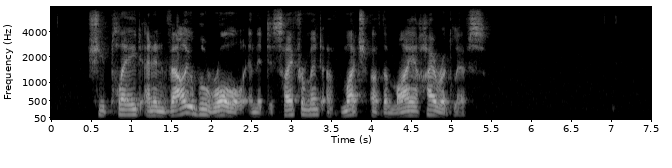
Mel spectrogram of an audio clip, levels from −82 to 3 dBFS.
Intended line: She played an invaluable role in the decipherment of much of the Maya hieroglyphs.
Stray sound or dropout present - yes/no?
no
